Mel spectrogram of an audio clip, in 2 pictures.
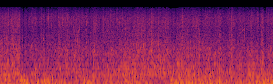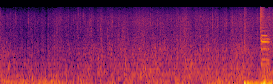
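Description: Wind rushing over the microphone aboard a sailing yacht under way, with low rumbles, over a steady wash of sea water. No gull calls stand out.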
